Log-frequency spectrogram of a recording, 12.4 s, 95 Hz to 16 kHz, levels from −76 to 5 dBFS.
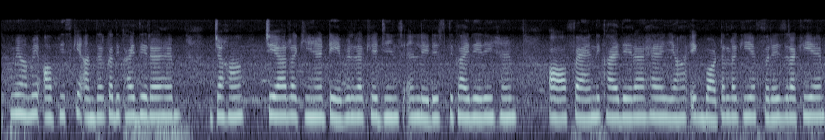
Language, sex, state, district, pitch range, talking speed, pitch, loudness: Hindi, female, Uttar Pradesh, Budaun, 220-225 Hz, 180 wpm, 220 Hz, -19 LUFS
